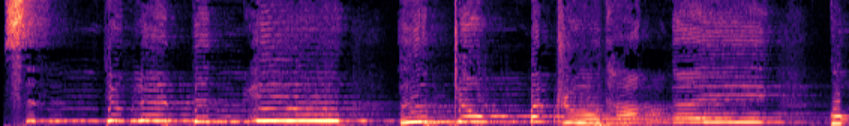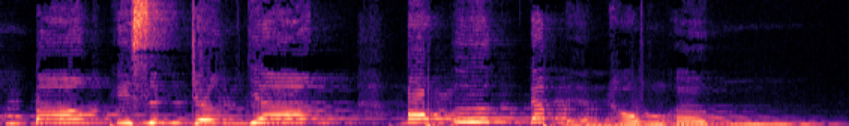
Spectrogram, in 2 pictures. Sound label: sop alto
